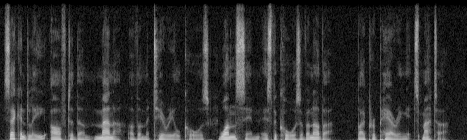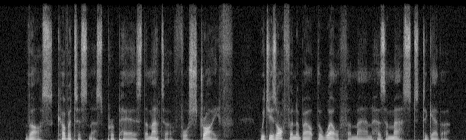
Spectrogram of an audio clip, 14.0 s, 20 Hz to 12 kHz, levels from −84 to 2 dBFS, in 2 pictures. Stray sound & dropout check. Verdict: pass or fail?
pass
